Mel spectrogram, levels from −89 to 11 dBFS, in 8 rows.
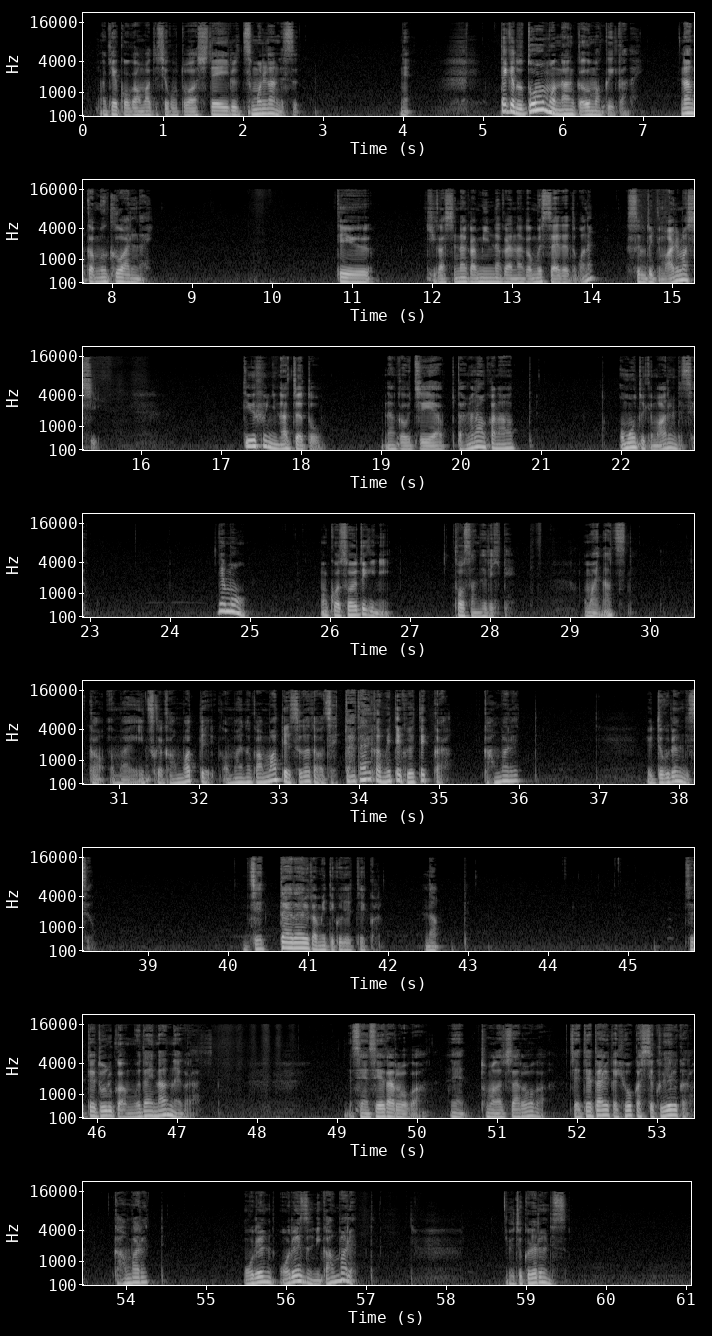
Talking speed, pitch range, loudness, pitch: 270 characters per minute, 105-150 Hz, -26 LUFS, 120 Hz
